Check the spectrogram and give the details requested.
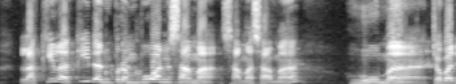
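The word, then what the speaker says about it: هما: untuk yang jumlahnya dua untuk yang jumlahnya dua Bacanya apa ini Huma Huma laki-laki dan perempuan sama sama-sama Huma coba diucapkan Huma Huma Oke Huma Baik nanti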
